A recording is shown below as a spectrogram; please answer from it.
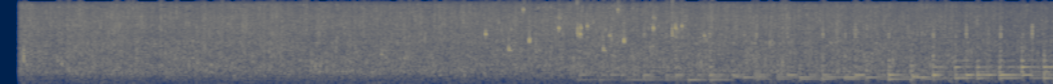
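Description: A steady rush of flowing water opens the song's intro, with a few bright droplet-like plinks around five seconds in. About six seconds in, low held musical notes come in over the water and the music slowly builds.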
